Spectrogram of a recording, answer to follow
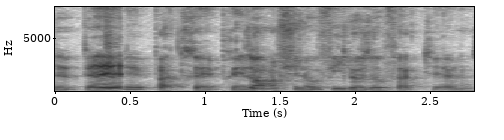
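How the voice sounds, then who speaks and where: A man at a fairly slow pace, with a medium pitch and ordinary pitch variation. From France, Alsace (Munster valley). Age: 60s. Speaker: retired music teacher and conductor. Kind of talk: interview testimony. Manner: halting, with repetitions.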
